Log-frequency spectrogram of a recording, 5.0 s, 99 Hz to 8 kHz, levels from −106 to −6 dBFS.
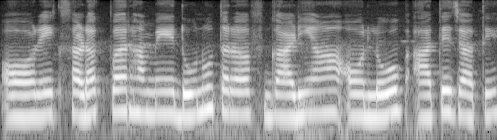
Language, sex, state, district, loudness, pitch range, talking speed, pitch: Hindi, female, Madhya Pradesh, Bhopal, -15 LUFS, 210-230 Hz, 145 wpm, 220 Hz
